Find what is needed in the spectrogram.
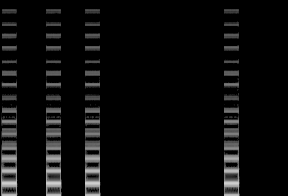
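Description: Four short, identical electronic beeps, each about a quarter second long, all at the same mid pitch: three in quick succession, then a fourth about two seconds later, with dead silence between them.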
